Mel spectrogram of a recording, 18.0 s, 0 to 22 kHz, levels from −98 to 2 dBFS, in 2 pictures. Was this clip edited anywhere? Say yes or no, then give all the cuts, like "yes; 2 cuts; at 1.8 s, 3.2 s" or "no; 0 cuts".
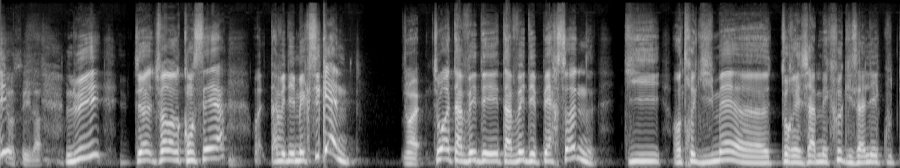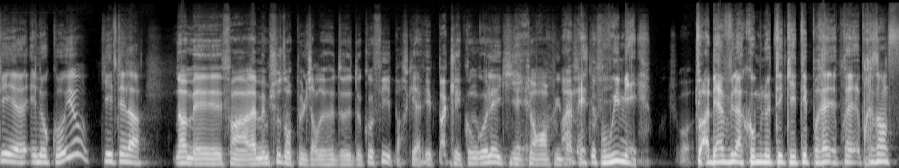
no; 0 cuts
